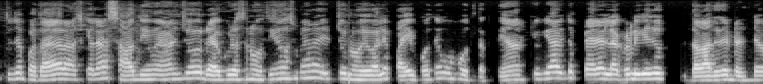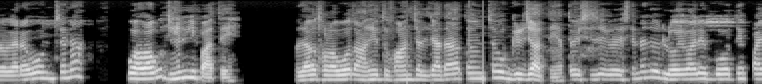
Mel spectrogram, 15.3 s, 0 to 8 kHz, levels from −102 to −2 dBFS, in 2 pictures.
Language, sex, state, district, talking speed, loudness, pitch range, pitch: Hindi, male, Uttar Pradesh, Jyotiba Phule Nagar, 265 wpm, -17 LUFS, 160-195 Hz, 175 Hz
